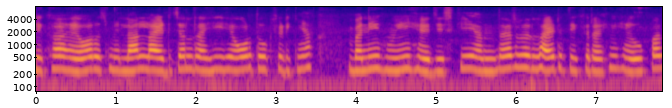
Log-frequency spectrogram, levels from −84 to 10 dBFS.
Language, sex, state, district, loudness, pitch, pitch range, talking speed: Hindi, female, Odisha, Malkangiri, -17 LUFS, 255 Hz, 240-265 Hz, 170 wpm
